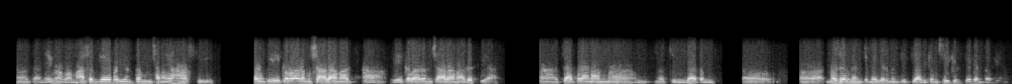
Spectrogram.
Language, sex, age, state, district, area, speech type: Sanskrit, male, 45-60, Karnataka, Udupi, rural, conversation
